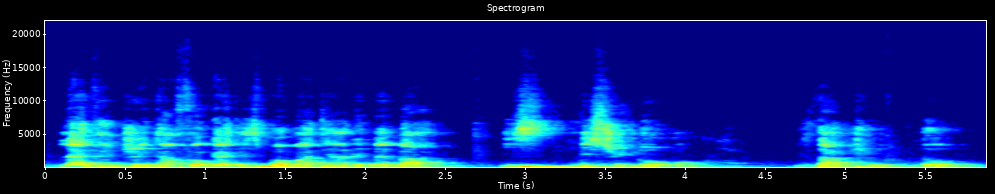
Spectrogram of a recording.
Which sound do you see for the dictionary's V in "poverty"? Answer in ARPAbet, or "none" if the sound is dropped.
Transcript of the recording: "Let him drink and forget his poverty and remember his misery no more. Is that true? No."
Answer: P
